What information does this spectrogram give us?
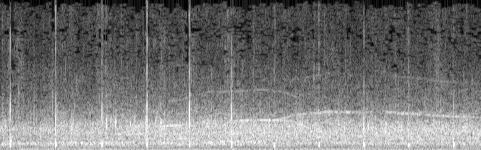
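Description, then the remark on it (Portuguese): A round of applause with no voices, given for someone with a toned, flat stomach: a continuous wash of many hands clapping, with sharper individual claps standing out at a fairly steady, quick rhythm throughout. “Mérito seu, parabéns, palmas para quem tem barriga de tanquinho.”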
